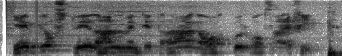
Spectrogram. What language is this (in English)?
Icelandic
